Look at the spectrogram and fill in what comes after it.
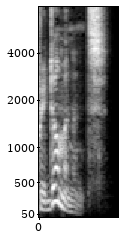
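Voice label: "predominance", English, British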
